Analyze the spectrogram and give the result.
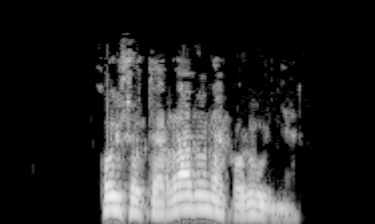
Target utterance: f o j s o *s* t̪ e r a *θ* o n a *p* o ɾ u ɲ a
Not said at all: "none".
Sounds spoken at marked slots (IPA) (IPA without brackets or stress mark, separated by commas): none, ð, k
